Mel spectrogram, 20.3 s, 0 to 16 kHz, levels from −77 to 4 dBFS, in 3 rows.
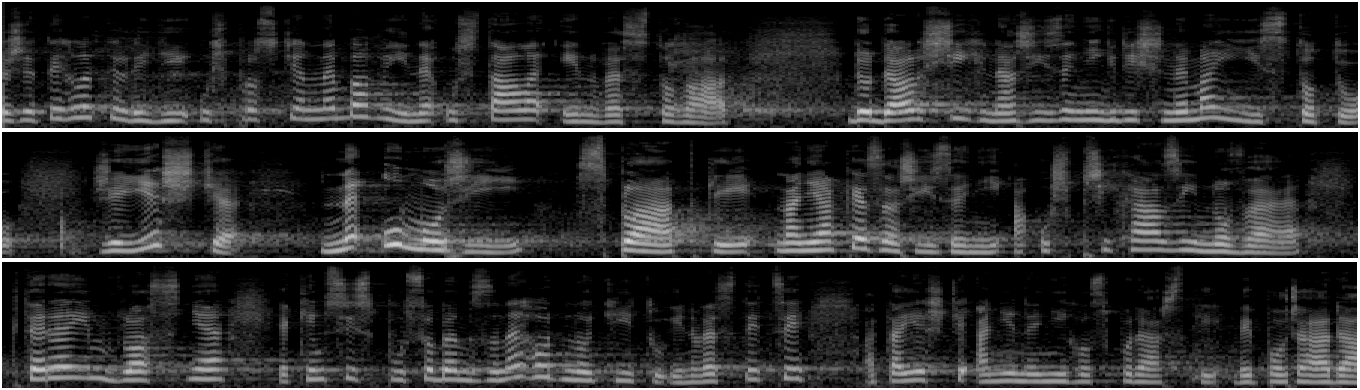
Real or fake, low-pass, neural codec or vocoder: real; 14.4 kHz; none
